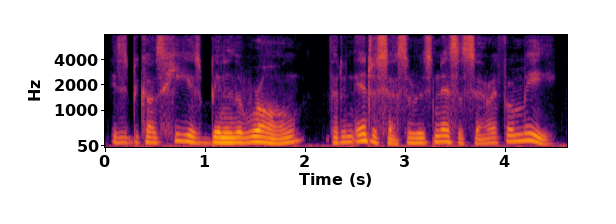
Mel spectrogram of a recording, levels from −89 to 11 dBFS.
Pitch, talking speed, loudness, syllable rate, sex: 135 Hz, 205 wpm, -17 LUFS, 5.6 syllables/s, male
